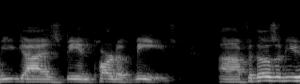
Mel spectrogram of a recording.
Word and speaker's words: VIIV: it spoken out loud the proper pronunciation is VI uh it is a verb and it comes from the Latin where it has the meaning of Life come alive Lively uh we use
